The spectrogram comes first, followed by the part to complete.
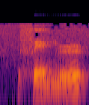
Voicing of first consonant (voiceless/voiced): voiceless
